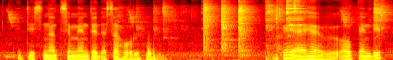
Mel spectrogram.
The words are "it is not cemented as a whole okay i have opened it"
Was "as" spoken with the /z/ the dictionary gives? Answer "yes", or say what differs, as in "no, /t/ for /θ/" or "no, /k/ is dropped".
no, /s/ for /z/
